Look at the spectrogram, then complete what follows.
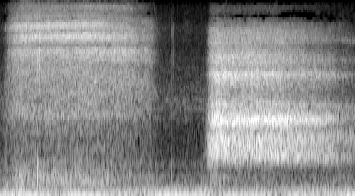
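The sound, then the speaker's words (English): A deep breath drawn in and then let out, one long airy inhale followed by a short pause and a louder, rushing exhale, with no voices. “take a big inhale in. And out.”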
